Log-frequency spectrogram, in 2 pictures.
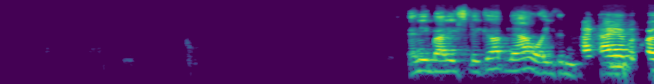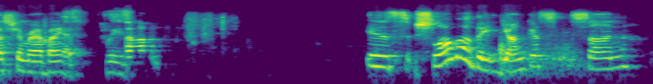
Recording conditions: video call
